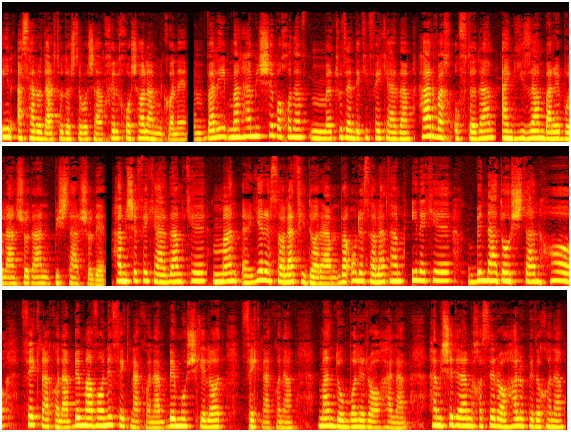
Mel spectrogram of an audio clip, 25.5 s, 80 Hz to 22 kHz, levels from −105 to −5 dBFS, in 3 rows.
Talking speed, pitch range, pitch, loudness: 150 wpm, 180-225 Hz, 200 Hz, -29 LUFS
